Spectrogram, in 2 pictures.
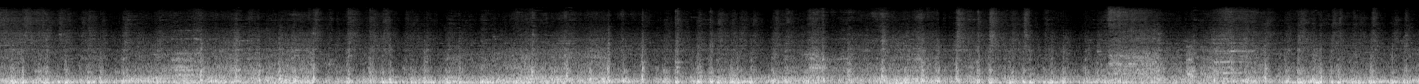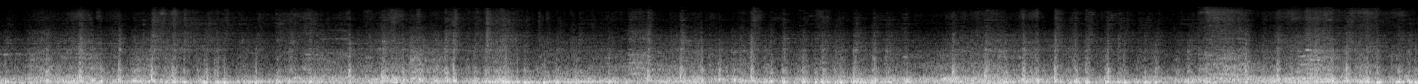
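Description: Loaded coal train's cars rolling past close by: a steady, loud rumble of steel wheels on rail, with the clickety-clack of wheels passing over rail joints.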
